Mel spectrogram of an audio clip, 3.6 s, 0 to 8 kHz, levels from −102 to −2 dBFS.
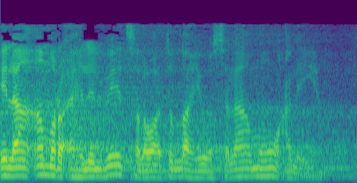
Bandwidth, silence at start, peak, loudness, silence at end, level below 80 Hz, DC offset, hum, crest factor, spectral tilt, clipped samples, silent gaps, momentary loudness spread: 5.4 kHz; 0 s; -2 dBFS; -22 LUFS; 0 s; -60 dBFS; under 0.1%; none; 18 dB; -11 dB/octave; under 0.1%; none; 13 LU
